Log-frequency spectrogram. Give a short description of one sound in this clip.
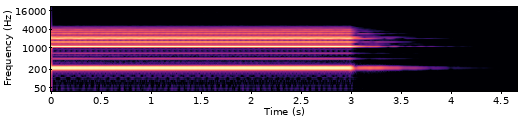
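A low clarinet note is held steadily, then quickly fades away.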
